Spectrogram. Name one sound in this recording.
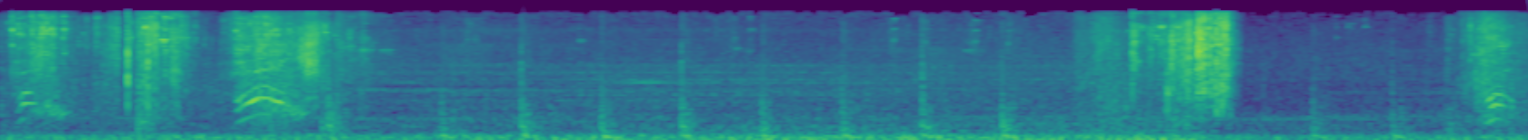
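Footsteps patter quickly on stone and wood.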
